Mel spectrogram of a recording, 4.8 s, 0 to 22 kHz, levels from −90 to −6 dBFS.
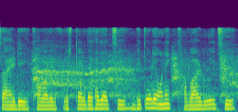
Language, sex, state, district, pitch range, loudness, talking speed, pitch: Bengali, male, West Bengal, Cooch Behar, 130-145 Hz, -14 LUFS, 115 wpm, 135 Hz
